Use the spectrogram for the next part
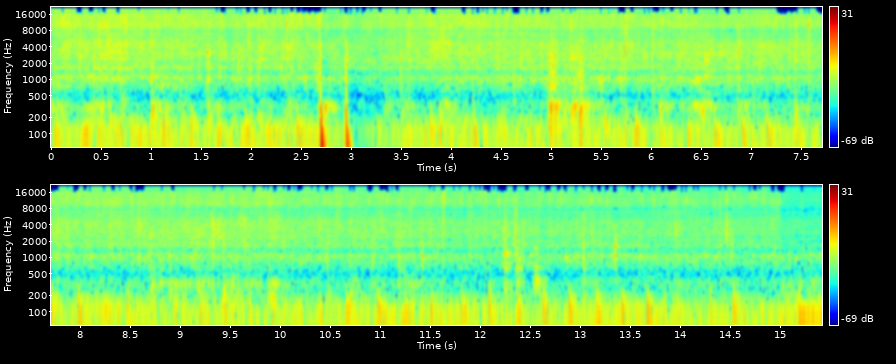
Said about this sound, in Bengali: তেলটা একটু বাড়িয়ে দেবো মশলাটা ভাজাটা হওয়ার জন্য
